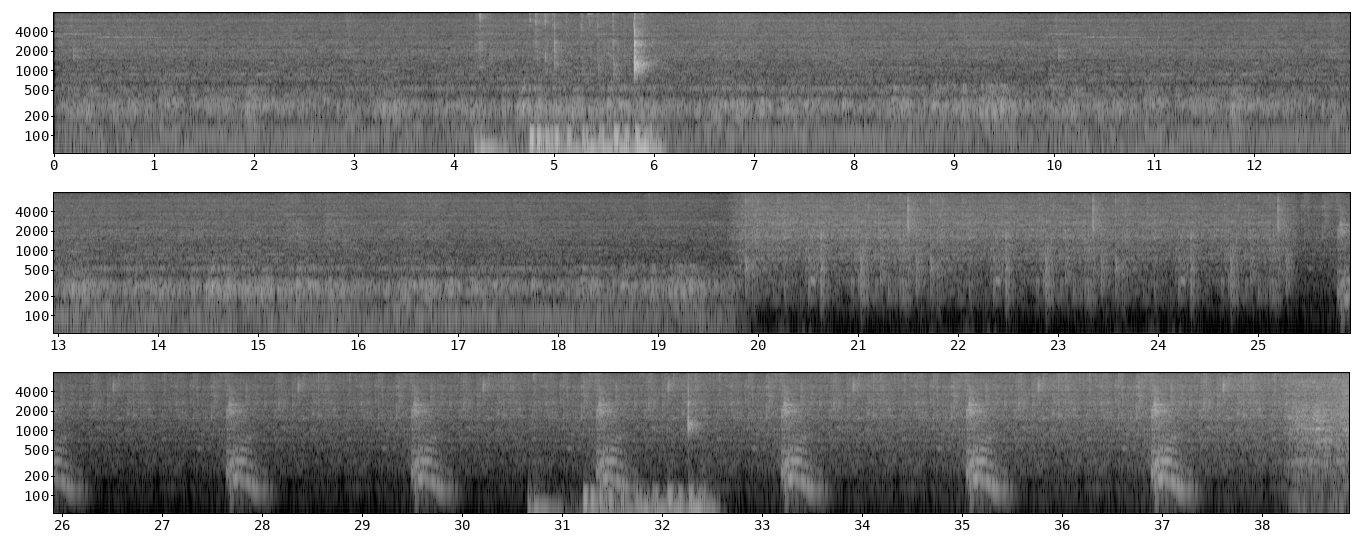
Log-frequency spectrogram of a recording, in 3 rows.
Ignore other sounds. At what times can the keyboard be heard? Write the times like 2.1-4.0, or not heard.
4.2-6.1, 30.6-32.5.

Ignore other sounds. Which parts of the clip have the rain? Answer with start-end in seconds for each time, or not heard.
0.0-38.8.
